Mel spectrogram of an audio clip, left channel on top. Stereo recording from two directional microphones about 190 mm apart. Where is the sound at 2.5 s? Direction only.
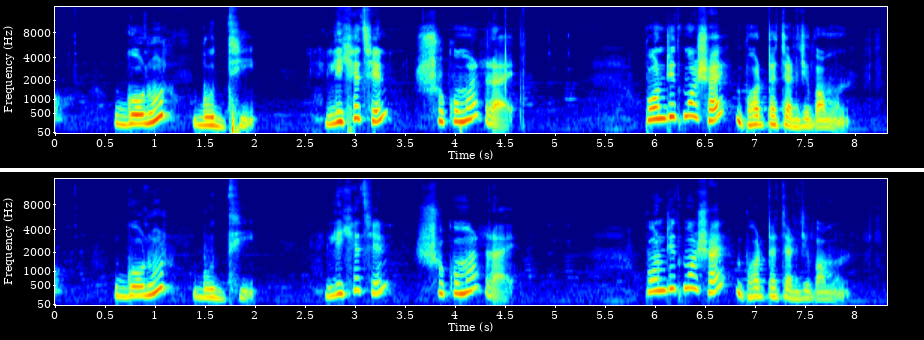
15° left (ahead or behind).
